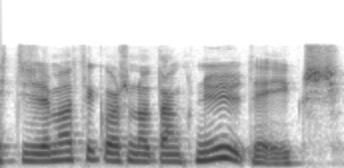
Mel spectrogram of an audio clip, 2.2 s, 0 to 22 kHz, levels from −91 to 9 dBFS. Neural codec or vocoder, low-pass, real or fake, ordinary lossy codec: none; 7.2 kHz; real; none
